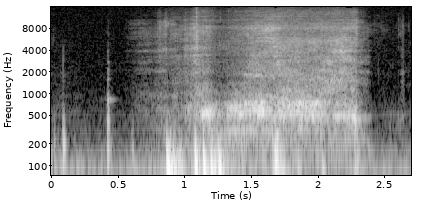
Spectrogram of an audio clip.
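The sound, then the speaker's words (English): A hand plane shaves a wooden fingerboard in one long, rasping stroke, starting with a few soft knocks and then a steady, breathy scrape that lasts over a second before stopping. No one speaks. “Planing a fingerboard.”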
